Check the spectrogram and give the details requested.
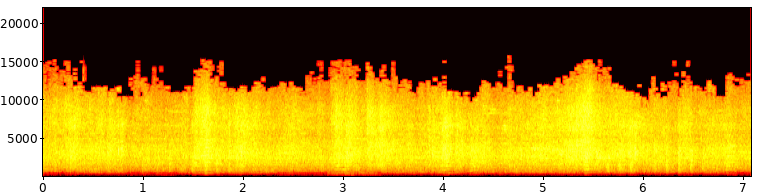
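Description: Freight cars rolling past close by: a steady rush of steel wheels on rail, with faint clicks as the wheels cross rail joints.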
